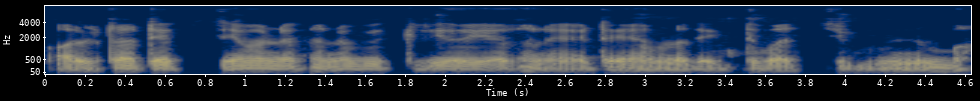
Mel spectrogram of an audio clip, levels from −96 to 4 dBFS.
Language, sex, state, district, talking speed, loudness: Bengali, male, West Bengal, Paschim Medinipur, 140 wpm, -31 LUFS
